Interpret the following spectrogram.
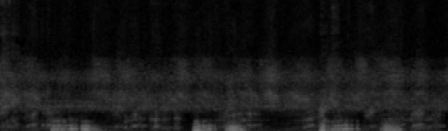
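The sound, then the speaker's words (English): A big frog named Melrose croaks in deep, raspy bursts, about half a dozen low guttural calls in irregular pairs over a steady background hiss. “I think that's the biggest frog I ever saw.”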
